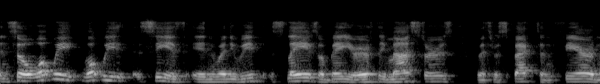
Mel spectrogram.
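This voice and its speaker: A man talks at a fairly quick pace with lively intonation in an unremarkable speaking voice. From Montreal area, Canada; born in Barbados. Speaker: church minister, anti-racism speaker. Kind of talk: lecture presentation over video call.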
